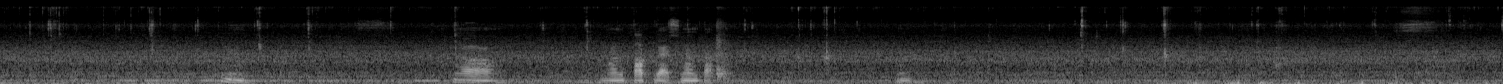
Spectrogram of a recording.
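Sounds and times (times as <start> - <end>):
low background hum: 0.0 - 15.0
chewing clicks and smacks: 0.2 - 3.3, 5.4 - 6.0, 7.1 - 8.7, 9.5 - 15.0.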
